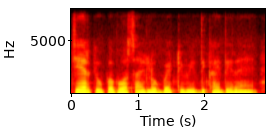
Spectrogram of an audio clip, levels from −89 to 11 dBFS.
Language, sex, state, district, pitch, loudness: Hindi, female, Karnataka, Bangalore, 185 Hz, -16 LUFS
